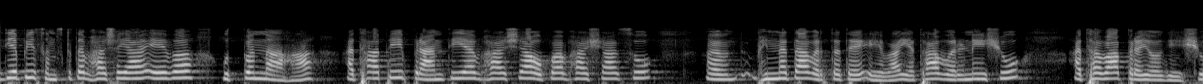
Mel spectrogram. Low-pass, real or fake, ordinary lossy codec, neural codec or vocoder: 5.4 kHz; real; none; none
